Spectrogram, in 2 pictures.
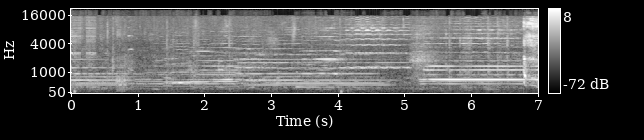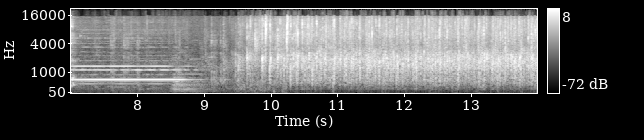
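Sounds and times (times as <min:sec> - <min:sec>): audience applause: 0:09.2 - 0:14.0.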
